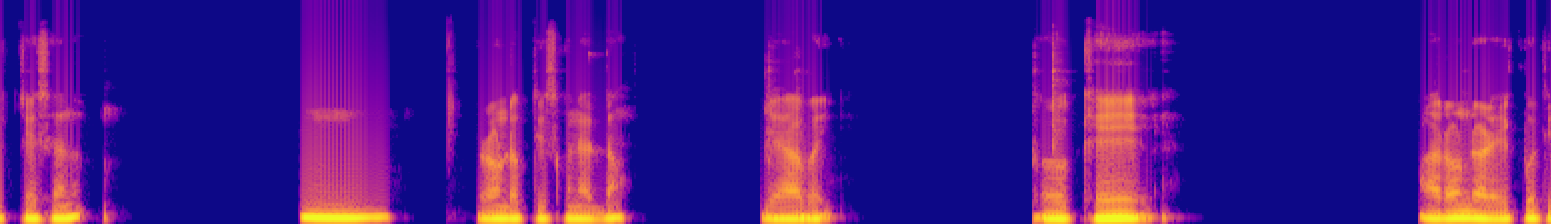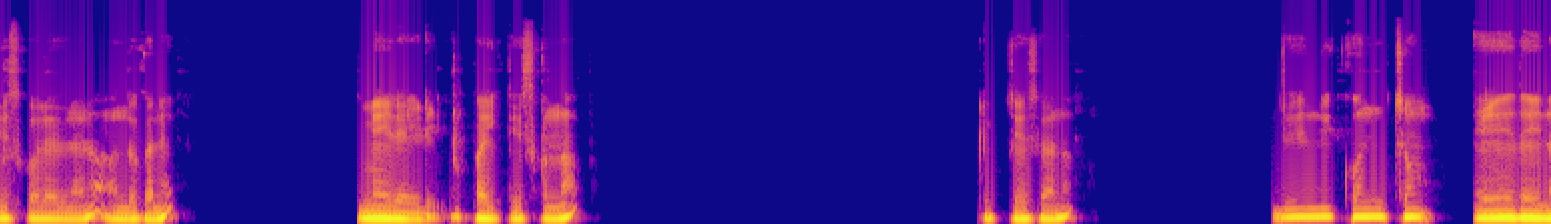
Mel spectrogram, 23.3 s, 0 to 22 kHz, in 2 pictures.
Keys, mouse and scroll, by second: 4.4-6.6 drag, 6.6 Return, 9.1 click, 9.6 right click, 9.7 click, 10.5 shift+right click, 10.6 shift+click, 11.6 ctrl+e, 13.0 click, 13.6-14.0 scroll down 1, 14.0 click, 16.1 ctrl+], 18.1 right click, 18.4-20.7 drag, 20.7 right click, 20.8 click.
